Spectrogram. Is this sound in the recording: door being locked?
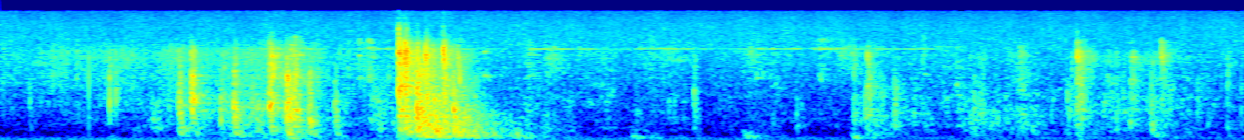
yes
